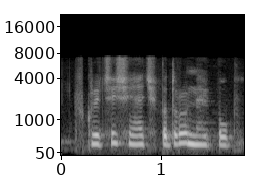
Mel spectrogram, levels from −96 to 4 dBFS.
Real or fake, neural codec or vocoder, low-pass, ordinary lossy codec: fake; codec, 16 kHz, 0.8 kbps, ZipCodec; 7.2 kHz; none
